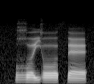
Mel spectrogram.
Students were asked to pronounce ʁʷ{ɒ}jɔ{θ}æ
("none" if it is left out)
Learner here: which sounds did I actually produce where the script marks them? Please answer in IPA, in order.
ʌ, θ

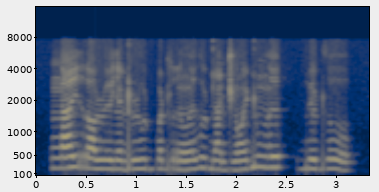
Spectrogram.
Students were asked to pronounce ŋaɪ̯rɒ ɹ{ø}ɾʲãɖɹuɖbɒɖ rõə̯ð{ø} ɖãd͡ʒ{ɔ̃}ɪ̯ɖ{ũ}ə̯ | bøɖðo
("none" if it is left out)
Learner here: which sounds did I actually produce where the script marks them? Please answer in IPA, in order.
ø, u, ɔ̃, ũ

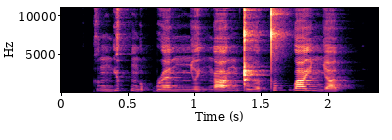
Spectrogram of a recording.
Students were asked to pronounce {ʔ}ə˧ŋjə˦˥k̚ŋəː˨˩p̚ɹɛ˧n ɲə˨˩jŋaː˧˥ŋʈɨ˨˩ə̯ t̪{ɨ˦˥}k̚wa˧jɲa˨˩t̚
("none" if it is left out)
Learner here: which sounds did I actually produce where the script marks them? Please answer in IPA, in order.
k, ə˦˥

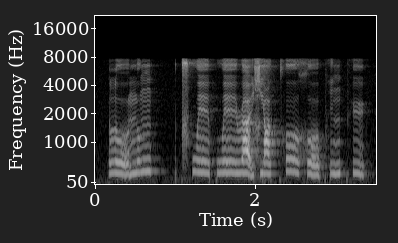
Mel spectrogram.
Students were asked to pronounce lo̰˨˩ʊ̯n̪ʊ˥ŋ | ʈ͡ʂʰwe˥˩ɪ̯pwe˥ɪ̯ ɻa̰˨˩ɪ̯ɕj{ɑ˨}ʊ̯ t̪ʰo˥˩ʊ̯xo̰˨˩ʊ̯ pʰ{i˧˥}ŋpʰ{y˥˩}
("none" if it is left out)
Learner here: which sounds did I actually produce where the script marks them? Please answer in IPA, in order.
ɑ˦, i˧˥, y˥˩

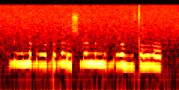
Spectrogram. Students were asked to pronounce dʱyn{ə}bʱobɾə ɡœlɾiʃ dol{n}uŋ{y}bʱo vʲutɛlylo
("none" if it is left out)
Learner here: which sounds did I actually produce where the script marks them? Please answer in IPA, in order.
ə, n, y

